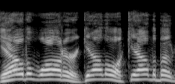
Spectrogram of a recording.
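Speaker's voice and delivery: mock shrill, very high-pitched, repeated yelling. Retelling a movie scene where a character yells: imitating someone yelling. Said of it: "yelling at him".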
